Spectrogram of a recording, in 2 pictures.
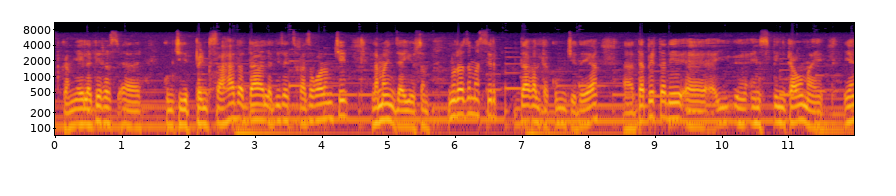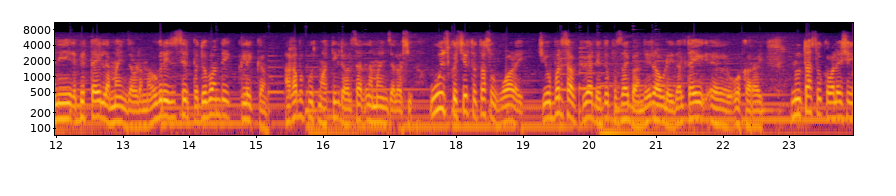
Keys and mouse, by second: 13.8 shift+click.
